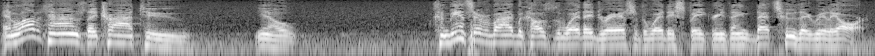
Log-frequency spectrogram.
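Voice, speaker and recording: A man's voice: mid-range voice, animated, normal speed, darkish tone, a little hiss or hum, rough recording. A middle-aged man from the North Carolina mountains with an Appalachian accent, preaching a sermon and reading scripture in a folksy, plain-spoken way with colloquial grammar. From mountains of North Carolina, USA.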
